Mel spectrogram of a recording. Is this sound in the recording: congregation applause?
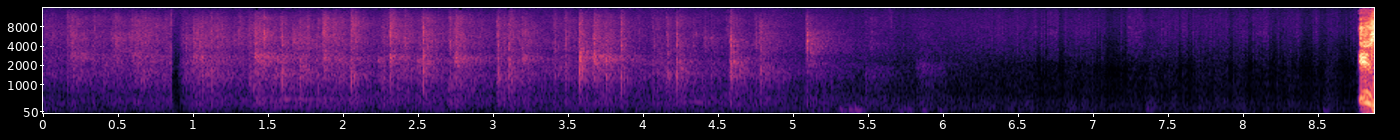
yes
